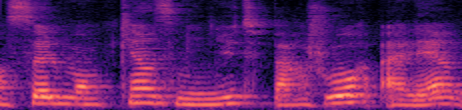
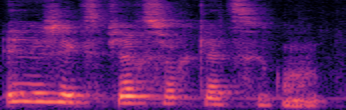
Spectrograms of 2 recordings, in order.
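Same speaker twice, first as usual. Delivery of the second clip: guided breathing; 11 semitones higher, 11 dB quieter than usual. Acted. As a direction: count the breaths gently, barely above a murmur. (voix douce de respiration guidée)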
